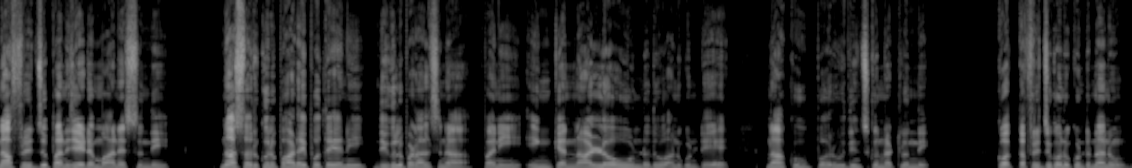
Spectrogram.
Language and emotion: Telugu, happy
